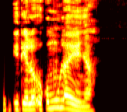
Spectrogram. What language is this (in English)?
Luo (Kenya and Tanzania)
